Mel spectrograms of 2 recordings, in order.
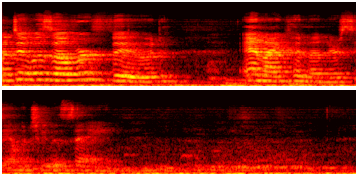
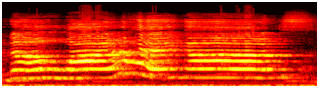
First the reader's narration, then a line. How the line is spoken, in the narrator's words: Faye Dunaway's yelling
